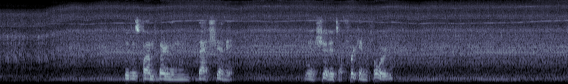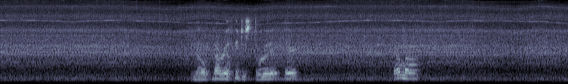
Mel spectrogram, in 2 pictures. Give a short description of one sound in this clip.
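A large truck engine rumbles steadily.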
